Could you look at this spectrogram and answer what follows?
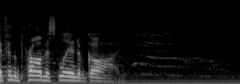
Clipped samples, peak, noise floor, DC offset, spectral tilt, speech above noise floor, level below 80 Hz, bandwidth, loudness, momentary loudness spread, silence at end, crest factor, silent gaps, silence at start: under 0.1%; -10 dBFS; -52 dBFS; under 0.1%; -6.5 dB/octave; 25 dB; -52 dBFS; 10.5 kHz; -27 LUFS; 16 LU; 1.15 s; 20 dB; none; 0 s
